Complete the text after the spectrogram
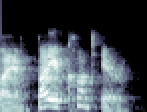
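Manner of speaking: attempted Australian accent that sounds Irish. Quoting how they'd say it in Australia, in a slightly Irish-sounding accent. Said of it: "You sounded a little bit Irish when you said that".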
